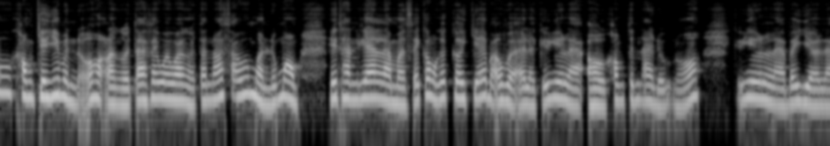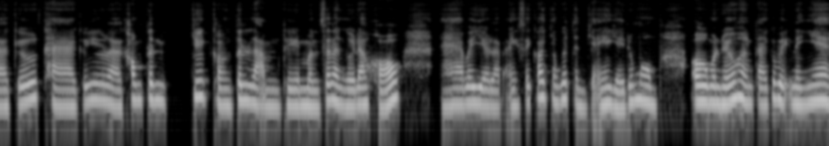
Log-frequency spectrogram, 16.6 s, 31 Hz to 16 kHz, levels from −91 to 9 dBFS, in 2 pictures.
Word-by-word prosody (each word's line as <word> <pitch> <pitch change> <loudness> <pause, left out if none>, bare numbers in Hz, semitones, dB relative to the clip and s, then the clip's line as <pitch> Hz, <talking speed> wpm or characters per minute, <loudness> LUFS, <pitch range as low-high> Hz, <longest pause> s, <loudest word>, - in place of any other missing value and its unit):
không 255 -2 +4
chơi 250 +1 +5
với 275 - +5
mình 240 -7 +2
nữa 220 - 0
hoặc 235 -4 +3
là 195 - +4
người 180 -1 0
ta 220 +3 +3
sẽ 240 +1 0
quay 235 -1 +3
qua 220 -1 +5
người 190 -3 -1
ta 215 +2 -2
nói 235 +4 +1
xấu 260 -1 -1
với 295 - +2
mình, 220 -10 +4
đúng 210 +7 0
hông? 235 -5 +6 0.3
Thì 235 - +4
thành 240 -2 +1
ra 245 +1 +5
là 225 -3 +3
mình 190 -2 +1
sẽ 210 - -3
có 275 +4 +1
một 235 - +1
cái 240 +1 0
cơ 240 -1 +2
chế 245 +3 +1
bảo 215 -1 +2
vệ 185 -3 +1
là, 180 -1 -1
kiểu 205 +2 -1
như 240 0 +1
là, 185 -5 +1
ờ, 180 -1 +2
không 215 +4 -3
tin 220 0 -4
ai 210 -1 -3
được 175 +2 -6
nữa, 200 +9 -1 0.4
kiểu 220 - -7
như 245 -1 +2
là, 195 -5 0
bây 200 +3 -1
giờ 185 -3 +1
là, 175 -1 -3
kiểu, 215 +5 0
thà, 175 -2 -4
kiểu 205 +2 -4
như 225 -1 -2
là, 185 -4 -2
không 225 -1 -2
tin 220 -1 -2 0.3
chứ 255 0 0
còn 180 -2 -4
tin 220 +4 0
lầm 175 -3 -3
thì 175 +1 -4
mình 175 -1 -1
sẽ 220 - -2
là 215 - +2
người 175 -1 -2
đau 190 0 0
khổ, 195 +8 +2 0.4
à, 180 +2 -5
bây 195 0 +1
giờ 185 -2 0
là 170 -1 -5
bạn 175 +1 -10
sẽ 200 - -6
có 245 +4 -1
trong 205 - -6
cái 230 - 0
tình 175 -3 -7
trạng - - -10
như 190 +1 +1
vậy, 165 - -1
đúng 215 +2 -1
hông? 205 -3 +1 0.3
Ừ, 205 0 +5
mình 200 -1 +1
hiểu 205 +4 +3
hoàn 225 -5 +1
toàn 190 -1 -5
cái 235 - -2
việc 215 -2 0
này 190 -1 0
nha, 215 +2 +1
210 Hz, 330 wpm, -24 LUFS, 185-230 Hz, 0.4 s, hông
